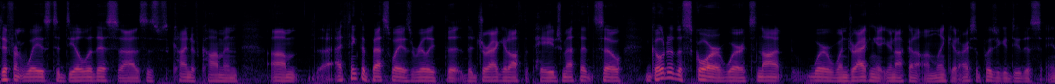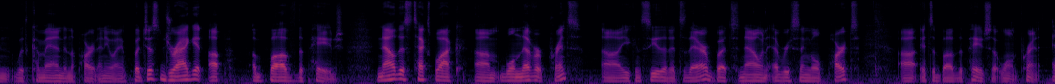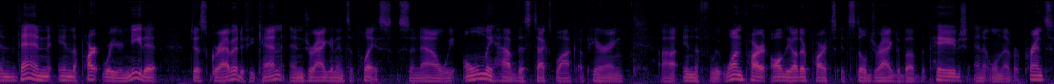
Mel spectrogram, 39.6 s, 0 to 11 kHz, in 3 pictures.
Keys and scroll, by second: 0.0 alt+super+,, 22.6 alt+super+., 24.0 alt+super+., 26.6 alt+super+,, 35.9 alt+super+., 36.8 alt+super+., 37.2 alt+super+., 37.8 alt+super+., 38.3 alt+super+., 38.8 alt+super+,, 39.3 alt+super+,.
